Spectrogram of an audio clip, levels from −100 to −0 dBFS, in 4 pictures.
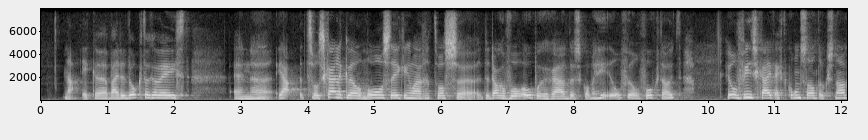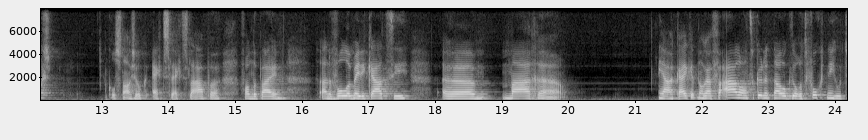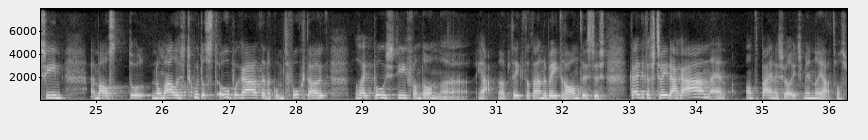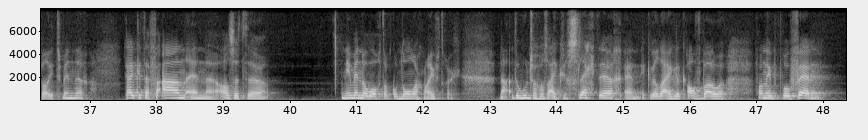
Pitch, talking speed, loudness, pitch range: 210 Hz, 200 wpm, -25 LUFS, 195-230 Hz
